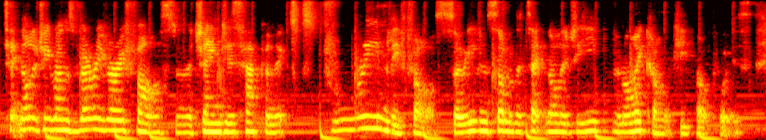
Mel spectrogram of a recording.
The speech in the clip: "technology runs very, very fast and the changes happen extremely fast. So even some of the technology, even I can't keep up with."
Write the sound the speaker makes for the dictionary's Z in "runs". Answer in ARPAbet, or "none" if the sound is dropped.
Z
